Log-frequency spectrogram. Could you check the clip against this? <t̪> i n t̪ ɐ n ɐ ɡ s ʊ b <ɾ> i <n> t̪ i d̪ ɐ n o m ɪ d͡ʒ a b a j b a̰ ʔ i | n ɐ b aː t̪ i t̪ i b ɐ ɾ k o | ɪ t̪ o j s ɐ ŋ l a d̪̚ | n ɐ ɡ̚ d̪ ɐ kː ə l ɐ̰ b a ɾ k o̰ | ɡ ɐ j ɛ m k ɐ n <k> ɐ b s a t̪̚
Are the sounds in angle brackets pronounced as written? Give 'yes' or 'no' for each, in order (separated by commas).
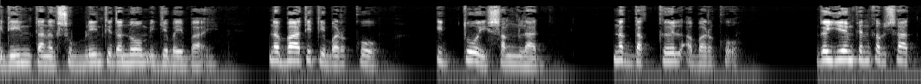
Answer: no, no, yes, yes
